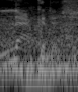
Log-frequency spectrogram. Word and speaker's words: Natchitoches: It's just a pronunciation. The one in Louisiana, you don't call it Nacogdoches, you call it Natchitoches.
